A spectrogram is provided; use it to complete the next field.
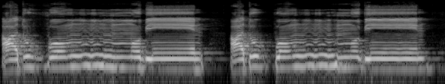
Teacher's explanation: واو کو میم کے ساتھ ملائیں گے، ادھر غنہ بھی ہے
